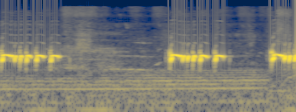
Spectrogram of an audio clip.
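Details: Zebra dove of local stock singing for learning birds: closely repeated phrases of about five punchy, evenly spaced coo notes, each phrase roughly a second long.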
